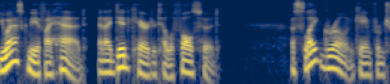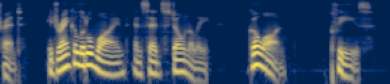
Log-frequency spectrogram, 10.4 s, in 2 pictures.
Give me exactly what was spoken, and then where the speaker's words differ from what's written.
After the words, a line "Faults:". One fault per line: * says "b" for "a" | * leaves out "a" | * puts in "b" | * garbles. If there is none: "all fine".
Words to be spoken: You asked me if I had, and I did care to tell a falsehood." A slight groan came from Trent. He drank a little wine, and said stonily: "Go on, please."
You asked me if I had, and I did care to tell a falsehood." A slight groan came from Trent. He drank a little wine, and said stonily: "Go on, please."
Faults:
all fine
